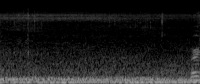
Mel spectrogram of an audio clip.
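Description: Road traffic on a multi-lane street: a steady low rumble of cars.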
